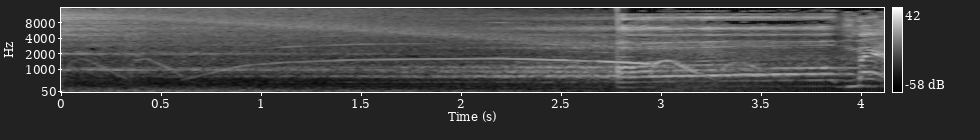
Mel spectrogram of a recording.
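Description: Rawstyle hardstyle breakdown: the kick drum drops out and siren-like synth tones glide up and down over a steady held note, with a long sweep falling from high to low. The music builds again near the end as the beat returns.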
